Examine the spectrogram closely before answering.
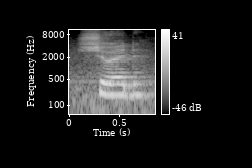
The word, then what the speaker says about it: should: Could, would, should. They're all these words that rhyme.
